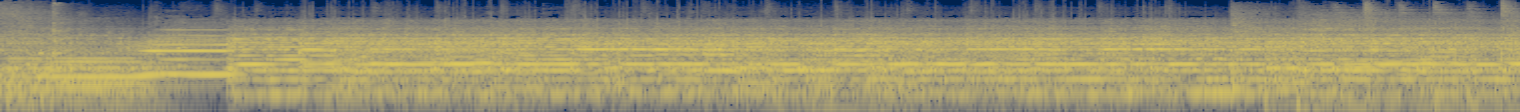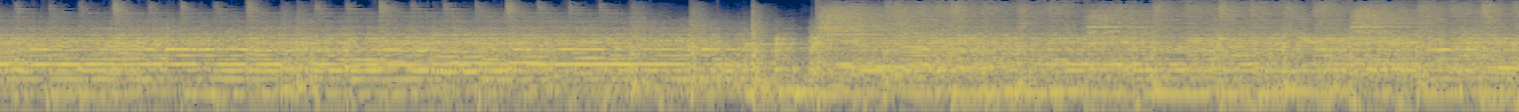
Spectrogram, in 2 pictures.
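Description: Live rock band playing loudly: two electric guitars and a drum kit. A few held guitar notes open, the full band comes in about two seconds in, and there is a brief break about three-quarters of the way through before it carries on.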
